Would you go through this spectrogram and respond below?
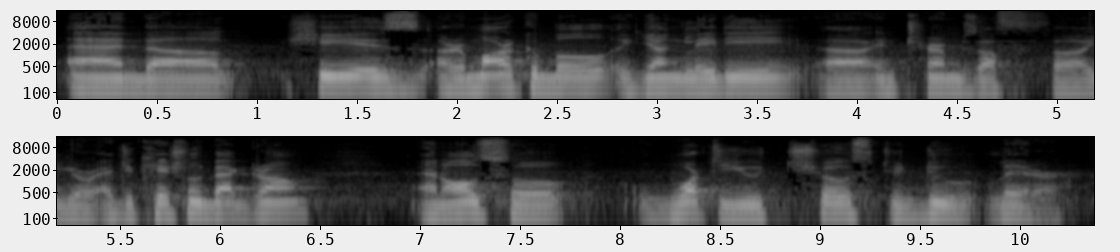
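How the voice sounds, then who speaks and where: A man from Pakistan hosting a studio interview show, speaking haltingly with many fillers and restarts. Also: medium pitch, little pitch movement, mellow. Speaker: TV talk show host.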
